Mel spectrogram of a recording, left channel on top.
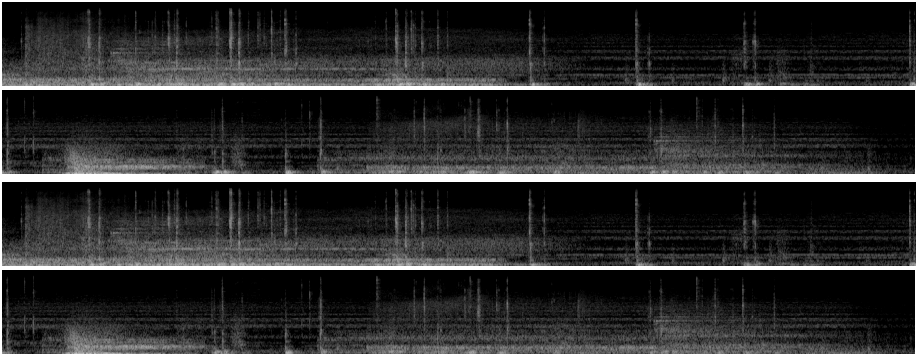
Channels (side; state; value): both; normal; correlation 0.94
